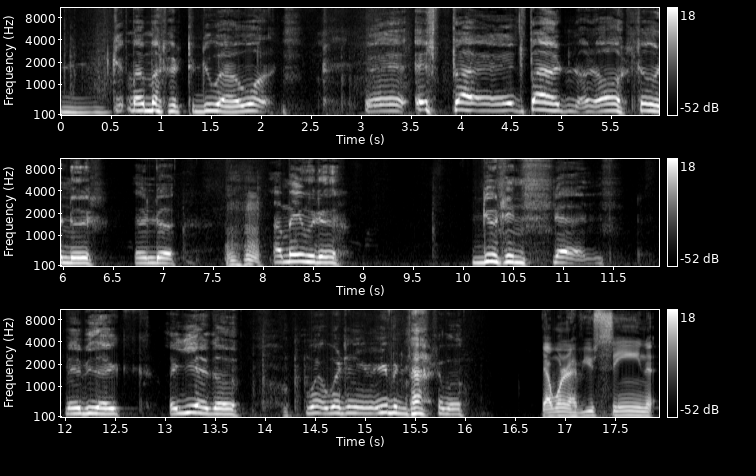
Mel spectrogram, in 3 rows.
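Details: 24-year-old man with cerebral palsy, a motor disability affecting control of his body; dysarthric speech.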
